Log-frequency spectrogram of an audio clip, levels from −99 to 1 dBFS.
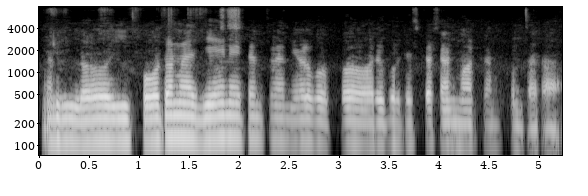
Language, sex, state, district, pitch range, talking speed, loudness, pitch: Kannada, male, Karnataka, Bellary, 105-120 Hz, 150 wpm, -18 LUFS, 115 Hz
